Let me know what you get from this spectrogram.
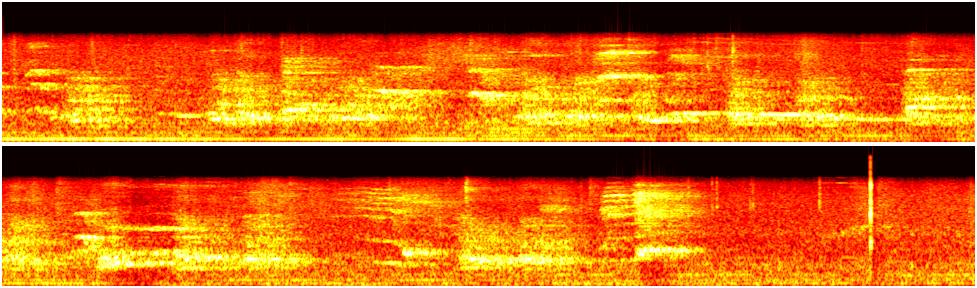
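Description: An Italian Greyhound gives a busy run of high yips, short barks and whining whimpers over a low hum.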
